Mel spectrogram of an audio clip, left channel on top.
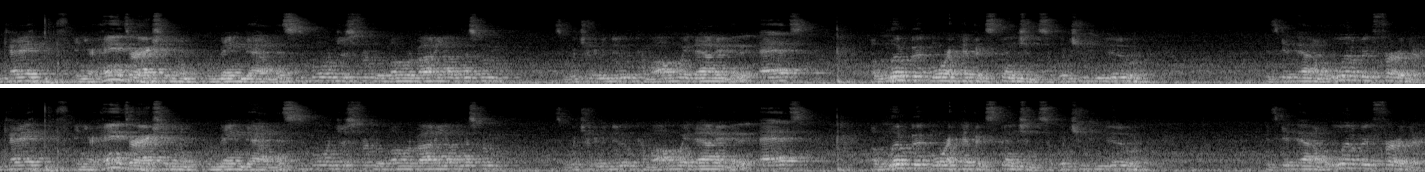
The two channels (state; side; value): normal; both; correlation 0.53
